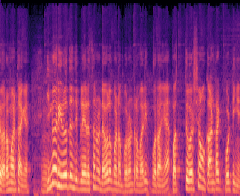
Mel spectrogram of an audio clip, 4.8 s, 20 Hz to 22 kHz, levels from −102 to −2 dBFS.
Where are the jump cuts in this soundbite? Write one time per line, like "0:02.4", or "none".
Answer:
0:03.4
